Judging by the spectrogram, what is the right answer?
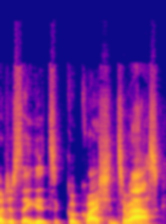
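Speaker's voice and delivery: ordinary talk, nothing marked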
